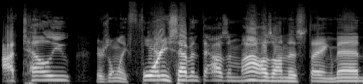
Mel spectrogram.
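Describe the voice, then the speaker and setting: A man puts on a character voice, talking fairly quickly at a high pitch. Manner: smooth, persuasive.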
